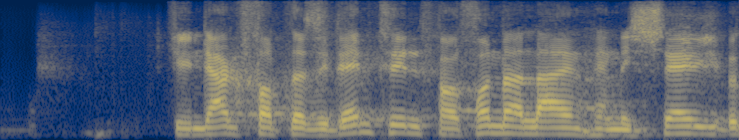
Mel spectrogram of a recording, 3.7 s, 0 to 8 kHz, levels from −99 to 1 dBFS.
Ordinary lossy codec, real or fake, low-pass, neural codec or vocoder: none; fake; none; codec, 16 kHz, 1 kbps, X-Codec, HuBERT features, trained on general audio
